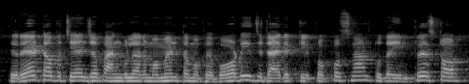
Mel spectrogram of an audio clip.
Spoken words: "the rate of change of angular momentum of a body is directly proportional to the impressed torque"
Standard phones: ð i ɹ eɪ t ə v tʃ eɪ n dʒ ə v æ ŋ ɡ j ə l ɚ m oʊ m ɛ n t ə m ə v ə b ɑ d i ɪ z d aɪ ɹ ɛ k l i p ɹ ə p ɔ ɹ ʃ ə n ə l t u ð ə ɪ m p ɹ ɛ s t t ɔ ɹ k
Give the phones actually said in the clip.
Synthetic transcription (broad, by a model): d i ɹ eɪ t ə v tʃ eɪ n dʒ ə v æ ŋ ɡ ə l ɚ m oʊ m ɛ n t ə m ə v ə b ɑ d i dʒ d aɪ ɹ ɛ k l i p ɹ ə p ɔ ɹ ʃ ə n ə l t u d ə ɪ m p ɹ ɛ s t t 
